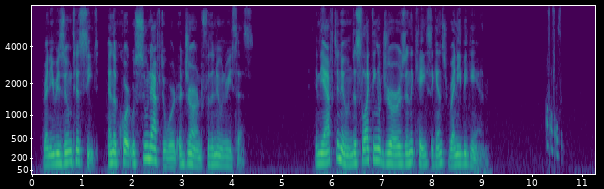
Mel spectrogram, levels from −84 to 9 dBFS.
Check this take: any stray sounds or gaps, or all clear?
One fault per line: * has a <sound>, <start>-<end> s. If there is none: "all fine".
* has a chirp, 10.3-10.7 s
